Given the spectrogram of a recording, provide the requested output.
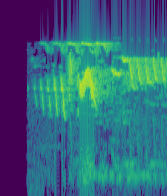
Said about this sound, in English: What's that? Is it a jet? No, it isn't. It's a bird. It's a big bird.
